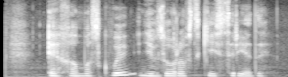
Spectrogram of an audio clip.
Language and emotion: Russian, neutral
